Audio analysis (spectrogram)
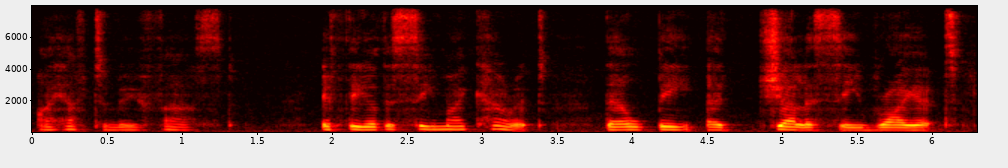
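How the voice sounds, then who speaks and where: A woman reading a children's story aloud with animated, dramatic emphasis. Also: fairly low pitch, a little slow, creaky, slightly rough. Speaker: storybook reader.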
